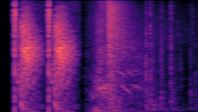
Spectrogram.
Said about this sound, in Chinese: 便被几拳头给砸倒了。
